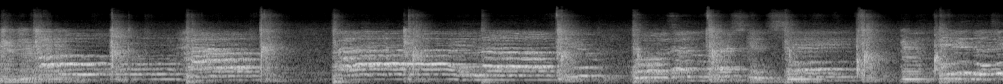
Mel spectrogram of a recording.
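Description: A worship team of two women and a man singing a worship song together into microphones, accompanied by a strummed acoustic guitar. The singing breaks off briefly about three seconds in.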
